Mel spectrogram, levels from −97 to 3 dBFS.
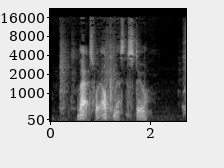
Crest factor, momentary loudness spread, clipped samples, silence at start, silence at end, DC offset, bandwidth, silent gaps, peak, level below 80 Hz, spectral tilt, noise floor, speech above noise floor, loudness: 22 dB; 20 LU; under 0.1%; 0.2 s; 0 s; under 0.1%; 16.5 kHz; none; -2 dBFS; -64 dBFS; -3.5 dB/octave; -69 dBFS; 49 dB; -20 LUFS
